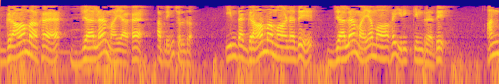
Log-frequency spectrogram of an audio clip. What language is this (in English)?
Tamil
